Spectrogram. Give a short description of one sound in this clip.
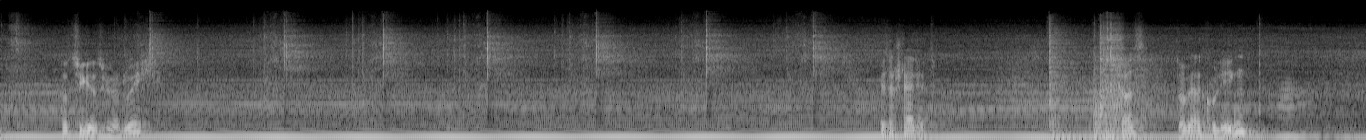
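A knife blade scrapes and rings against a sharpening steel.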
